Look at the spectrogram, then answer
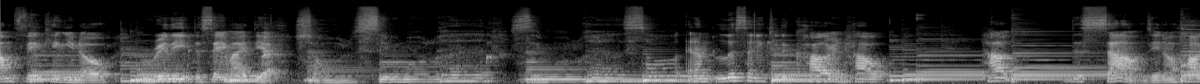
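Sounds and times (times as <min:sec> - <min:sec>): guitar chords: 0:00.0 - 0:12.0.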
